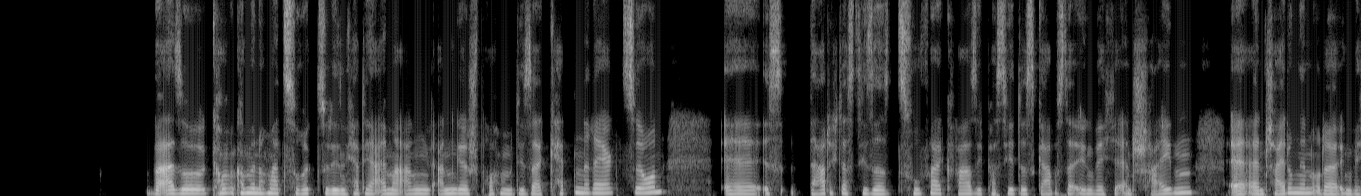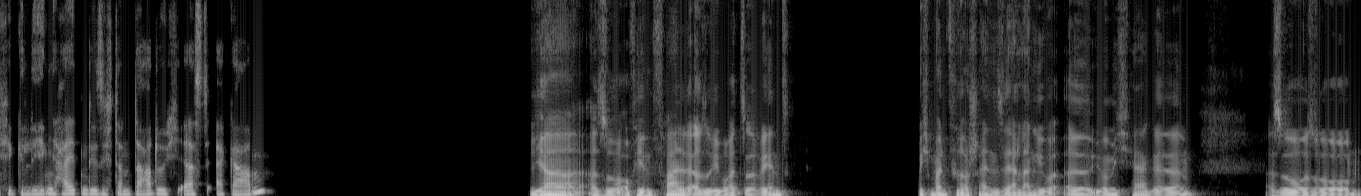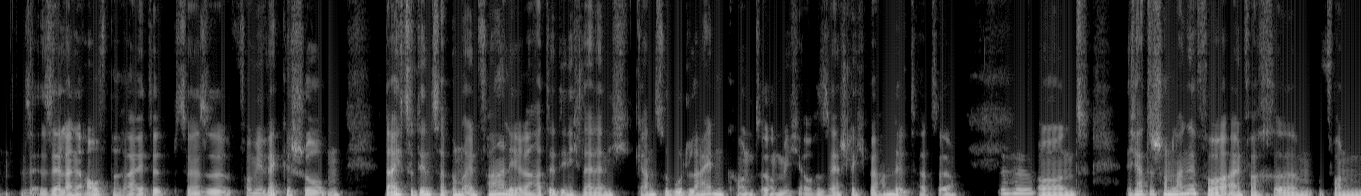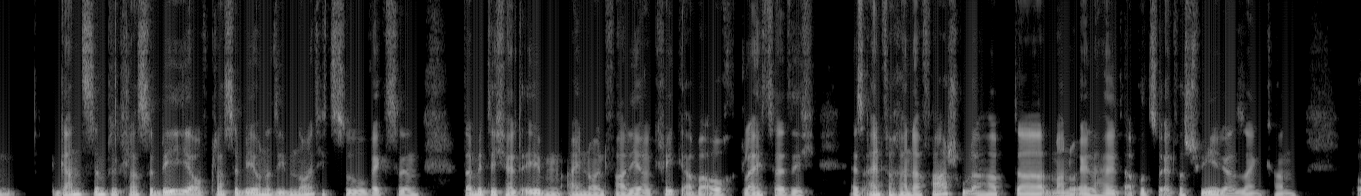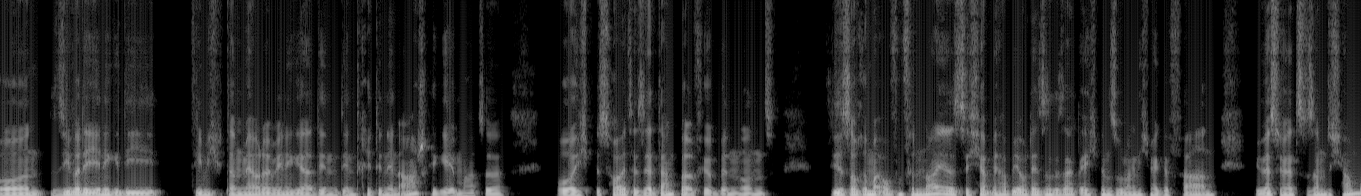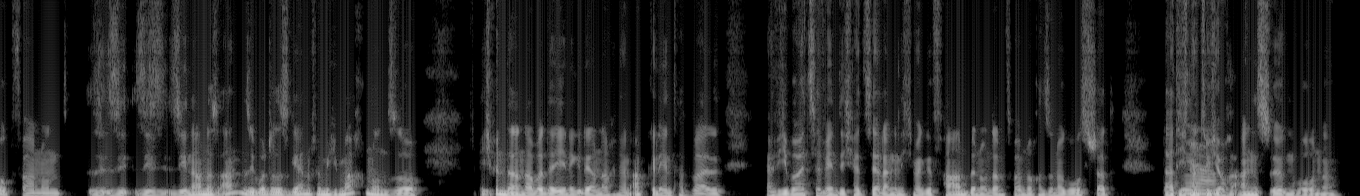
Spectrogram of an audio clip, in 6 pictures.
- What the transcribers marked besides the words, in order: none
- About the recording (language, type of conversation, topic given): German, podcast, Wann hat ein Zufall dein Leben komplett verändert?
